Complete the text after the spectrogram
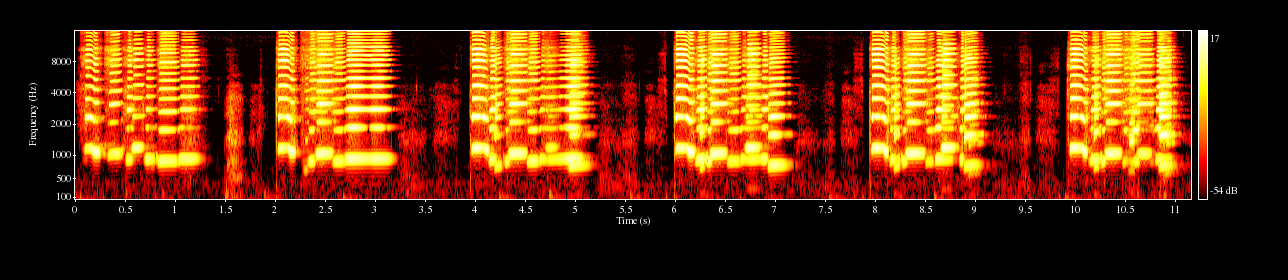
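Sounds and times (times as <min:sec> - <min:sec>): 
high repeated harmonica riffs: 0:00.0 - 0:03.3, 0:04.0 - 0:05.2, 0:06.0 - 0:07.2, 0:08.0 - 0:09.2, 0:09.9 - 0:11.1.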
